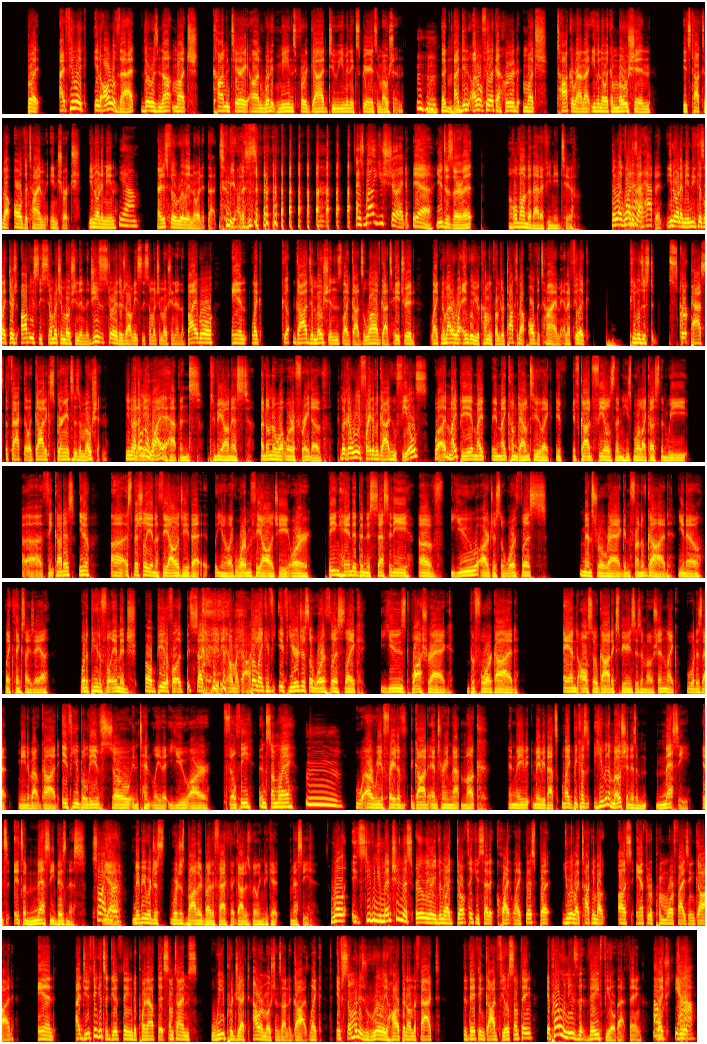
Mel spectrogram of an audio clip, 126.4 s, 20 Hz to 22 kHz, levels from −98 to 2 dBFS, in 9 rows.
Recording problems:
distortion; slight; 10 dB below the speech

